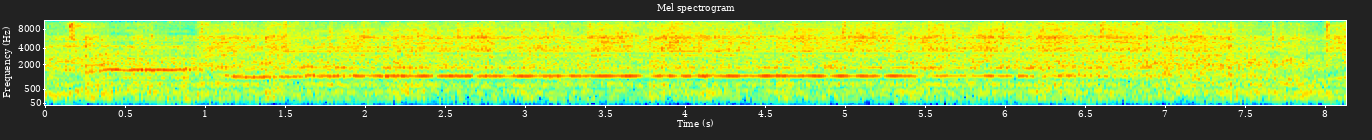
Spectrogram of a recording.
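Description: Live heavy metal band playing full out, with one long high note held steady over the band from about a second in until near the end.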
